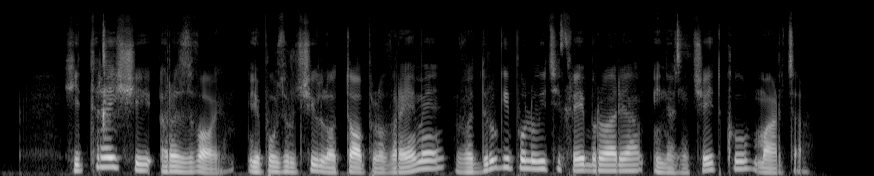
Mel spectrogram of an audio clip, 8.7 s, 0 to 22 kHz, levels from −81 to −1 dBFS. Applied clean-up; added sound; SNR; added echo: neural mask model Resemble Enhance denoiser.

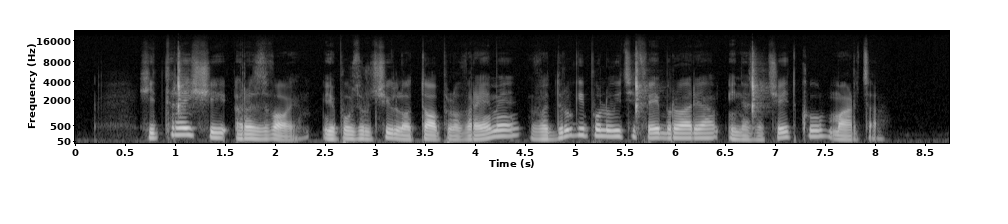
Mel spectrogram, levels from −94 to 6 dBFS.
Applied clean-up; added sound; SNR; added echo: none; Thump, thud; 13 dB; none.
